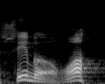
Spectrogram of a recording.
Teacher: صب با پہ قلقلہ کریں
